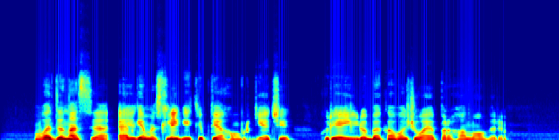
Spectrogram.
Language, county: Lithuanian, Šiauliai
